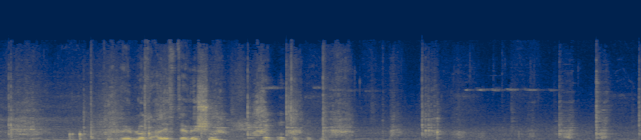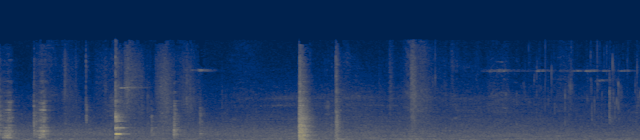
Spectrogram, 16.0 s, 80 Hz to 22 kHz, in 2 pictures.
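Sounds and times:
plastic spatula scraping a pan: 0.0 - 5.9, 6.5 - 8.7.

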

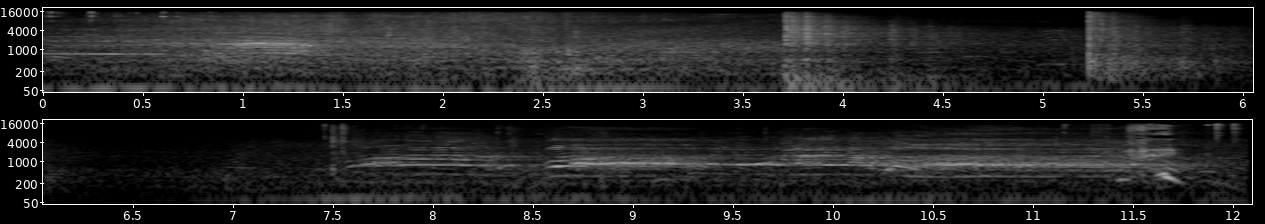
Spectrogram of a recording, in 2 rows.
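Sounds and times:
fireworks bangs: 3.7 - 6.7.

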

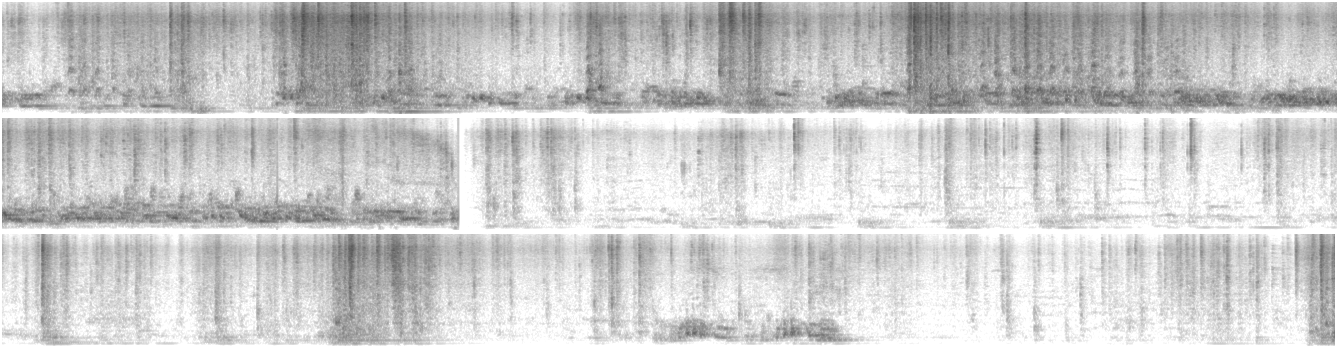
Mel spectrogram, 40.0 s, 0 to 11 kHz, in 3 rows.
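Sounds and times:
pigeons cooing: 0.0 - 18.0, 33.1 - 35.2.

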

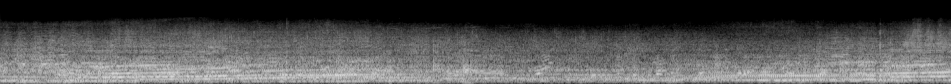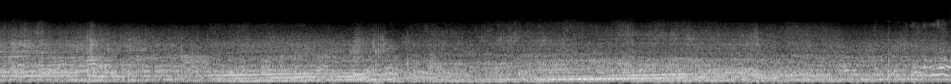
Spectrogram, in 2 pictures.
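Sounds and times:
race car engines accelerating: 0.0 - 19.0.

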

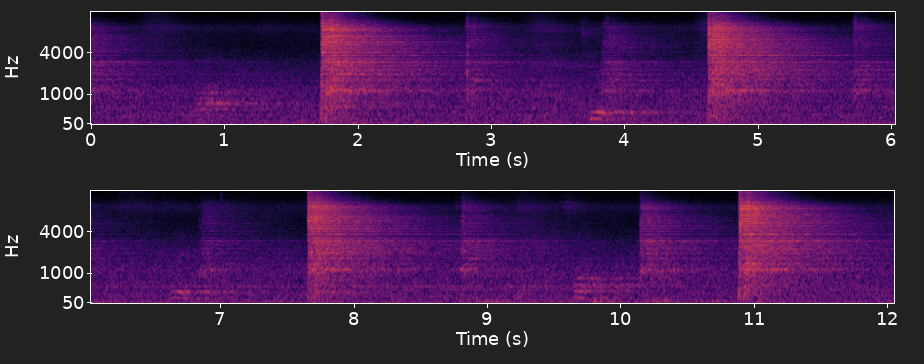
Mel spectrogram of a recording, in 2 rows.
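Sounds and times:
barbell crashing on gym floor: 1.7 - 3.2, 3.8 - 6.1, 6.9 - 9.2, 10.1 - 12.0.

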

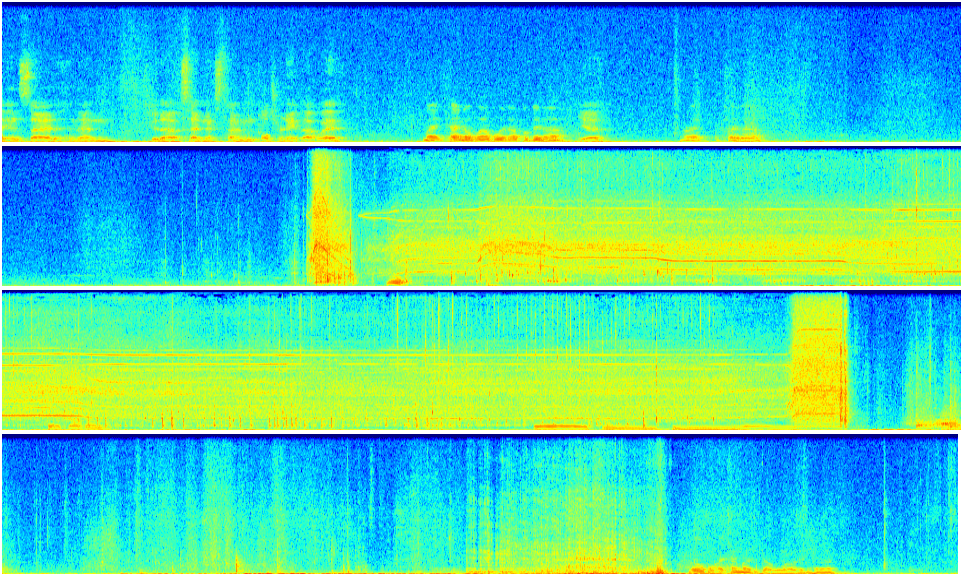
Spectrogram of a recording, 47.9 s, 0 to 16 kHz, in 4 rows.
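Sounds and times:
drill motor whine: 15.8 - 34.6
paddle clicking against cup: 24.8 - 32.9
rustling and handling noise: 34.8 - 44.6, 47.1 - 47.9.

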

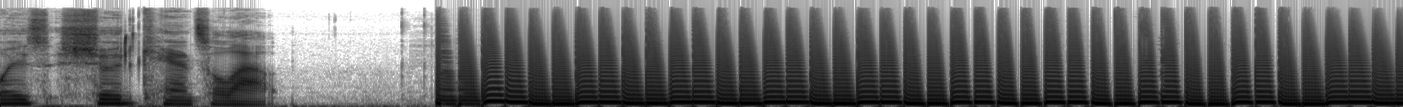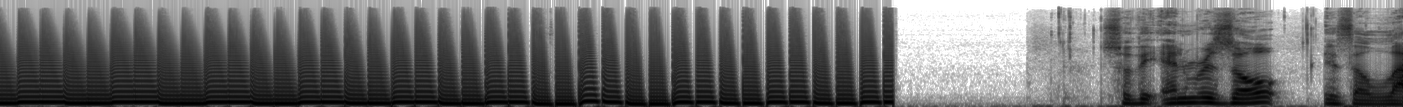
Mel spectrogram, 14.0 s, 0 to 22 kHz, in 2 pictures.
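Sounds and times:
electronic music loop: 2.2 - 11.5.

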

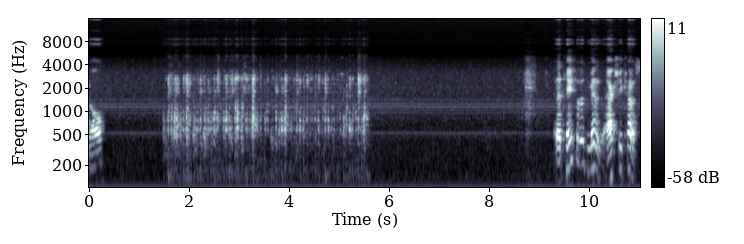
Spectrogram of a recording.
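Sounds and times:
faint electrical hum: 0.0 - 11.0
hookah water bubbling: 1.4 - 5.7.

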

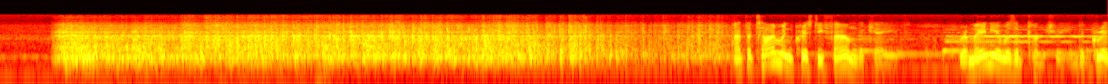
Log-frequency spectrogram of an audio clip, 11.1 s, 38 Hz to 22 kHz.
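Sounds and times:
wooden cart rattling on dirt road: 0.5 - 8.0.

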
